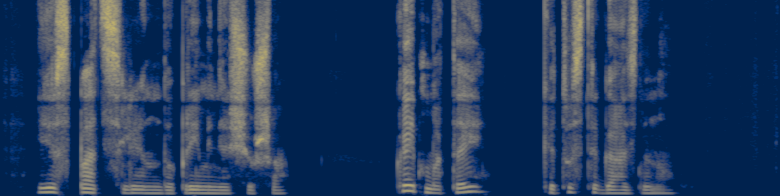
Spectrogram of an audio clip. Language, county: Lithuanian, Vilnius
